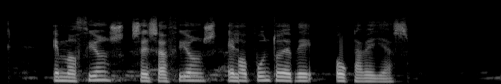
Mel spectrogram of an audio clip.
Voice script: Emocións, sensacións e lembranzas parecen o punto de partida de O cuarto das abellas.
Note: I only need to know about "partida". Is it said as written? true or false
false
